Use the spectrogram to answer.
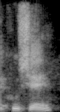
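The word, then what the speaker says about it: kushe: So some people say couche, K-U-S-H-E.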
